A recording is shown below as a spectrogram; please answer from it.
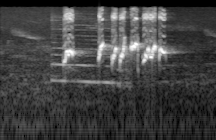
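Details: Red-whiskered bulbul kept in a cage, singing the 'เบิ้ล' doubled style meant for teaching young birds: one clear lead note followed by a rapid burst of about six warbled notes.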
